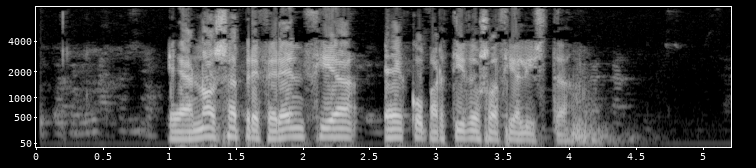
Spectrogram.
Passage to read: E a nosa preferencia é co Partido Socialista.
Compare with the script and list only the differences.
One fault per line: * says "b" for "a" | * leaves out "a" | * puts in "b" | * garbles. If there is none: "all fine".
all fine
